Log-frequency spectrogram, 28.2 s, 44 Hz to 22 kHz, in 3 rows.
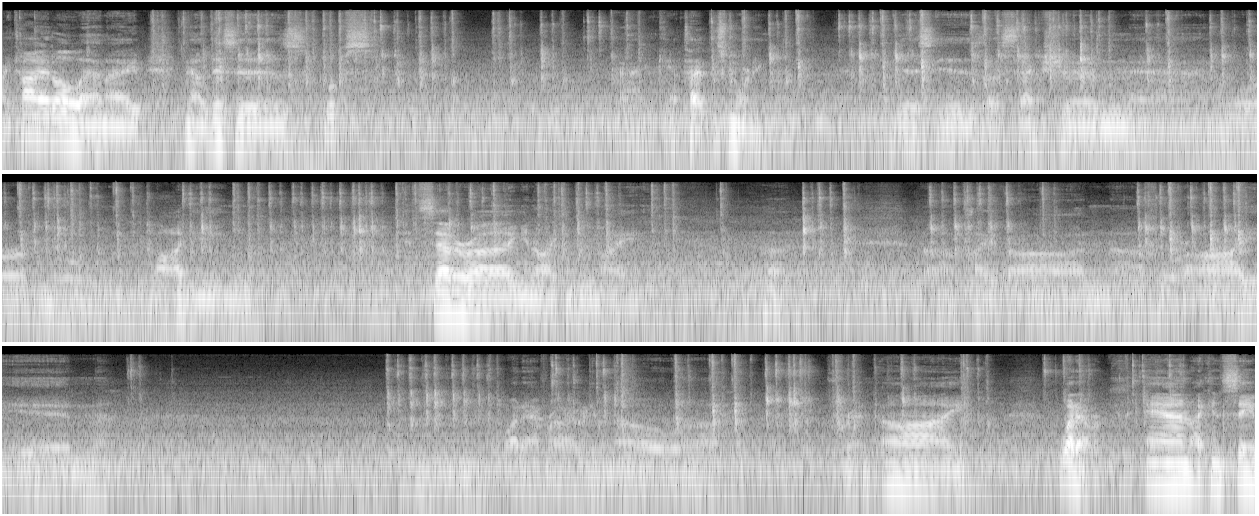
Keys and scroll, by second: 1.2 Return, 1.4-20.0 typing, 3.0 ctrl+d, 4.6 ctrl+d, 5.5 ctrl+d, 21.6-28.1 typing.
